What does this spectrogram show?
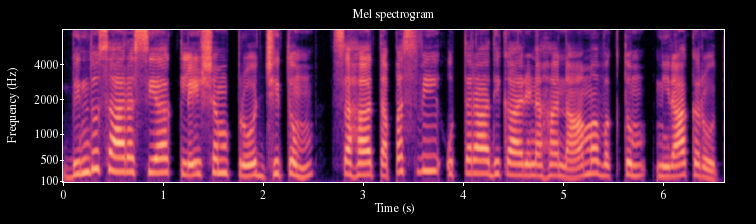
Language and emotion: Sanskrit, neutral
